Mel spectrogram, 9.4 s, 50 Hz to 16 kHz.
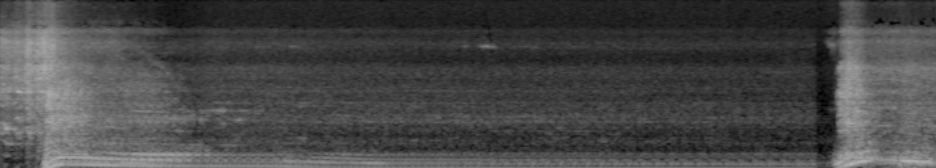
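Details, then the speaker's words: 2000 Mercedes-Benz S500 V8 with exhaust removed, no muffler or resonator: barks to life loud and raw, then settles into a deep, rumbling, unmuffled idle. "I finally got the exhaust out from this Mercedes. Do you guys want to hear what it sounds like with no muffler, no resonator?"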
